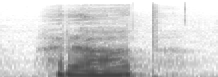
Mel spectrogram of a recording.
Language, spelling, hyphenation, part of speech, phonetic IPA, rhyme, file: Czech, hrát, hrát, verb, [ˈɦraːt], -aːt, Cs-hrát.ogg
- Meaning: 1. to play (a game) 2. to play (a role) 3. to play (a musical instrument) 4. to use a toy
